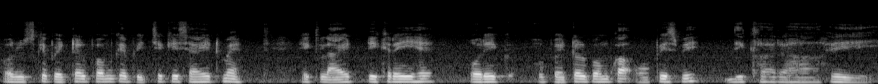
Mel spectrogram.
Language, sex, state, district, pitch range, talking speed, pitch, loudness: Hindi, male, Gujarat, Valsad, 115-130 Hz, 165 wpm, 125 Hz, -17 LUFS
